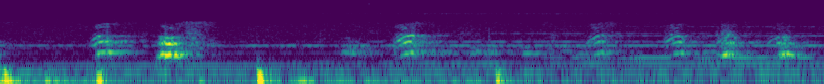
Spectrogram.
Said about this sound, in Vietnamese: Đâu đó có tiếng chó cắn ma nhấm nha nhấm nhặng vang lên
